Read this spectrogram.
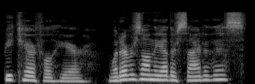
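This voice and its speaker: A woman's voice: medium pitch, fast talker, a little mellow, no echo, lightly acted. Casting: actress as wry, guarded young vampire noblewoman for a fantasy game; mid-range voice, independent streak, conversational, very dry studio sound. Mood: cautious, curious. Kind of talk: video game character dialogue.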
